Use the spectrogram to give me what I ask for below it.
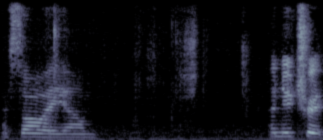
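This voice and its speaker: A woman's voice with audible room echo. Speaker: acrylic pour artist. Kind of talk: tutorial. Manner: soft-spoken.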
